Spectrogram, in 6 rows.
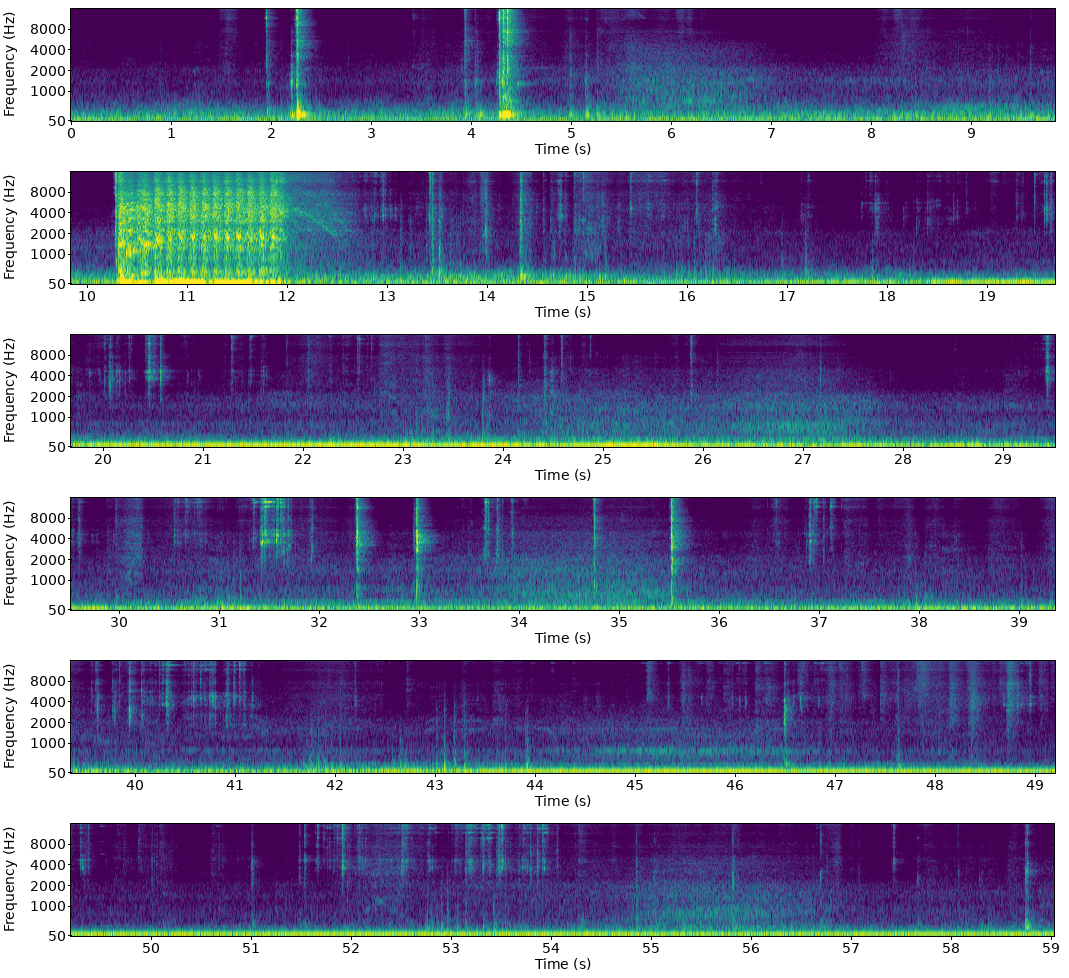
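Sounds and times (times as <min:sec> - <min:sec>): car engine humming: 0:00.0 - 0:59.0
loud engine burst: 0:10.3 - 0:12.7.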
